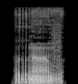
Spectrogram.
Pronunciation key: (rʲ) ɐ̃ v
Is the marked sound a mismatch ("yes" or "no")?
yes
